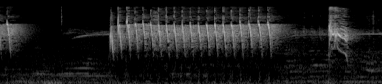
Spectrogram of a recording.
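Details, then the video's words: Ciblek kristal, a bar-winged prinia singing busily in ngebren style, used as a tutor recording for magpie-robins: a thin high note, then a fast dry rattle of evenly pulsed buzzy notes for about a second and a half, ending with a sharp chip. "CIBLEK KRISTAL GACOR NGEBREN COCOK UNTUK MASTERAN SUARA JERNIH"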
